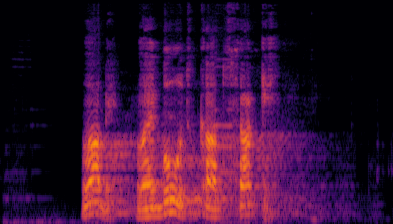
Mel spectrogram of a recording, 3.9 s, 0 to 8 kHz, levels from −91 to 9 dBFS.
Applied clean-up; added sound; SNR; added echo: neural separator model SepFormer DNS4.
